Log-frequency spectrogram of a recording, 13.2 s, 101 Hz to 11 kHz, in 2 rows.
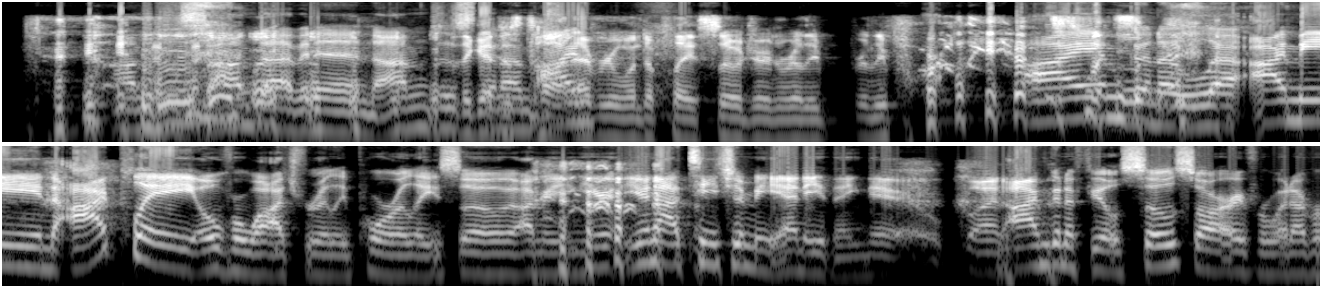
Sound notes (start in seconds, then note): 1.9 laughter; 9.2 laughs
